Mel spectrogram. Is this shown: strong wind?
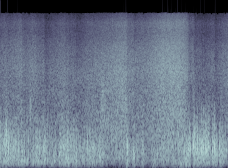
yes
